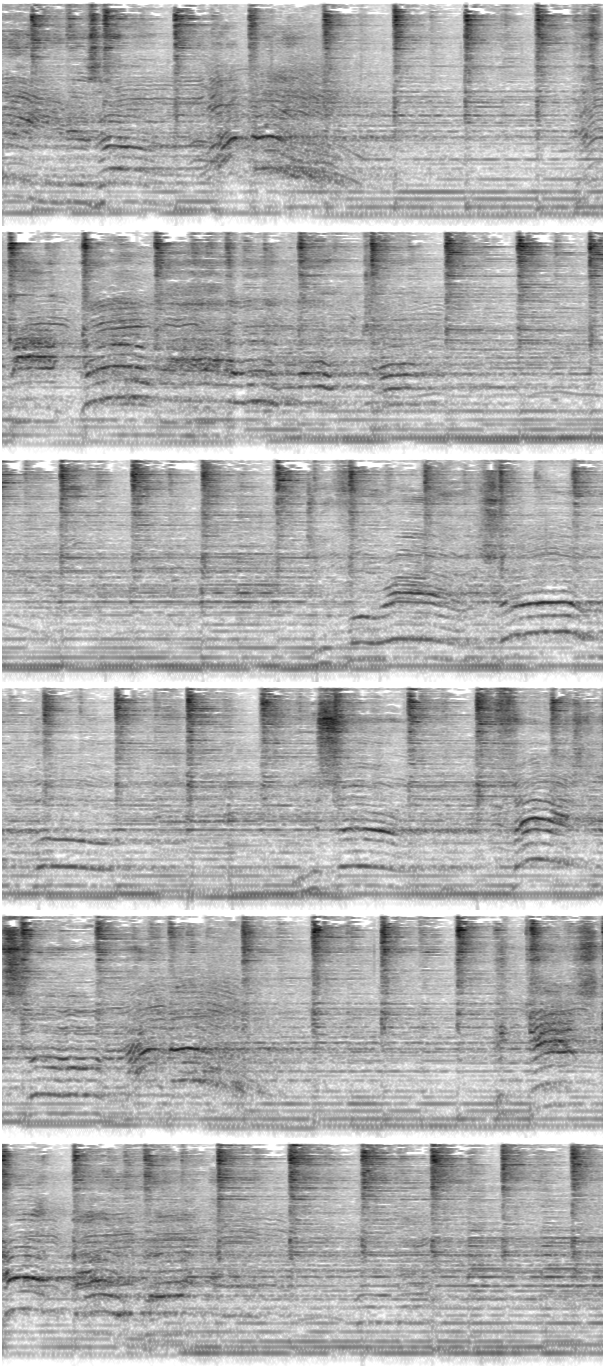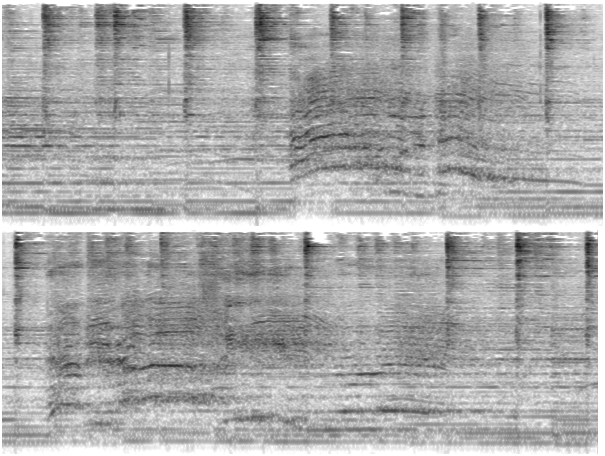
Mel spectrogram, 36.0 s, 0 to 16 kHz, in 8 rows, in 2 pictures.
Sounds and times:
Music: 0:00.0 - 0:36.0.

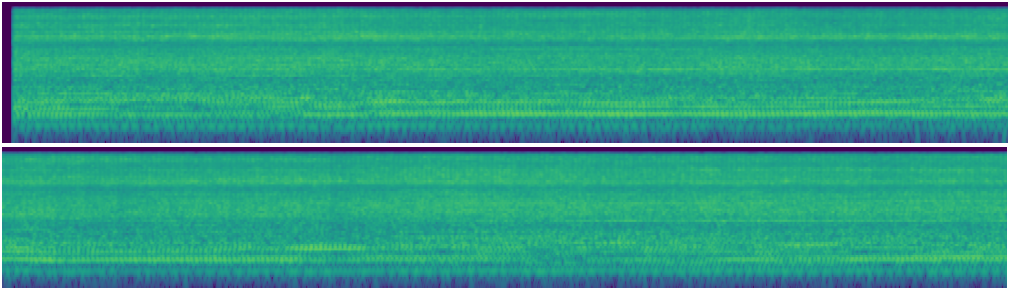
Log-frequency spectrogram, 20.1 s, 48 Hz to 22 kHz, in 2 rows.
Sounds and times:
Lawn mower: 0:00.1 - 0:20.1.

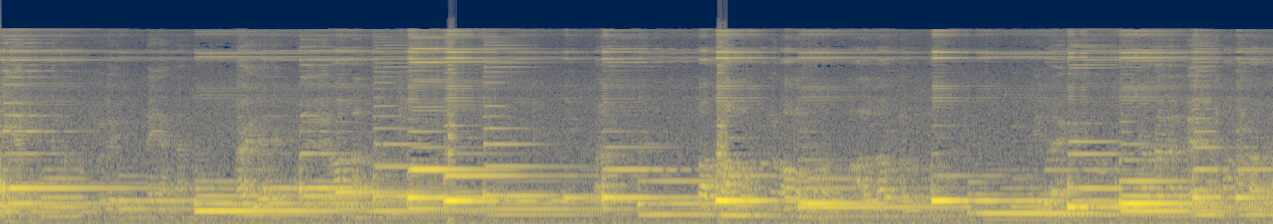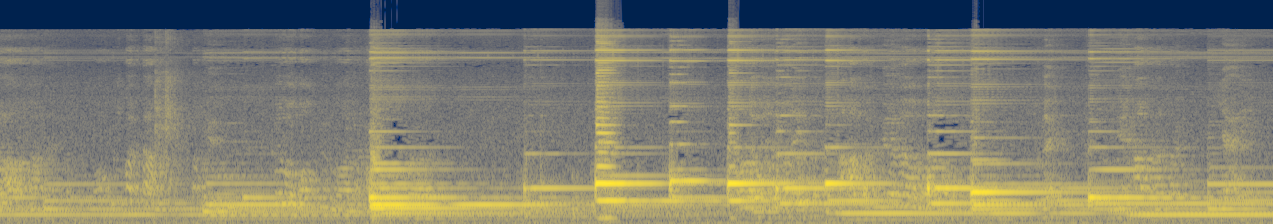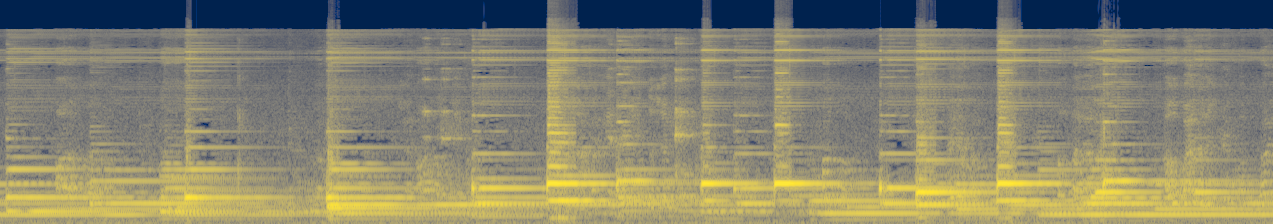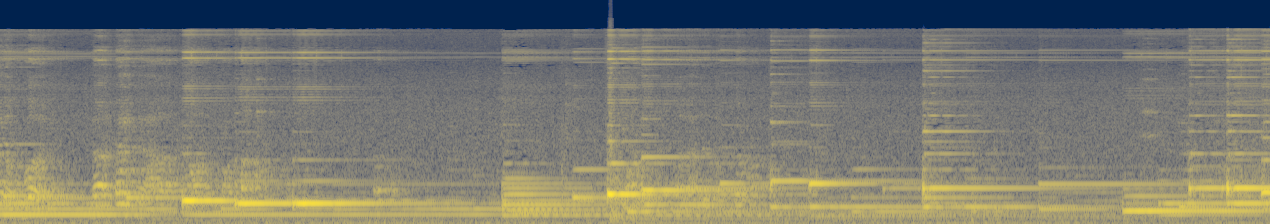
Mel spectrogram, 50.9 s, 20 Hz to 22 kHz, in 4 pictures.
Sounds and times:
Harp: 0:00.0 - 0:50.8
Pizzicato: 0:00.0 - 0:50.8.

